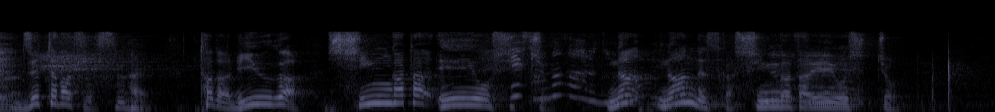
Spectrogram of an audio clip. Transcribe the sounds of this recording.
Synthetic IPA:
ze̞t̪ːajbat͡sɨd̪e̞sɨ̥hai | t̪ad̪aɾʲijɯ̟ːɡaɕĩŋɡat̪aʔe̞ːjo̞ːɕi̥t͡ɕt͡ɕːo̰nanãnd̪e̞sɨ̥kaɕĩŋɡat̪ae̞ːjo̞ːɕi̥t͡ɕt͡ɕːo̞̰ːt̪ːe̥

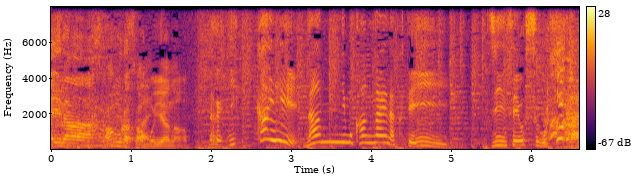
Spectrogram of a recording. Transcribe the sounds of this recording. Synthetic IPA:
inaamɯ̟ɾasãmːoijanã̰nakaikːainãɲːimo̞kãŋɡae̞nakɯ̟̥t̪e̞iː | d͡ʑĩɰ̃se̞ːo̞sɨɡo̞sɨ

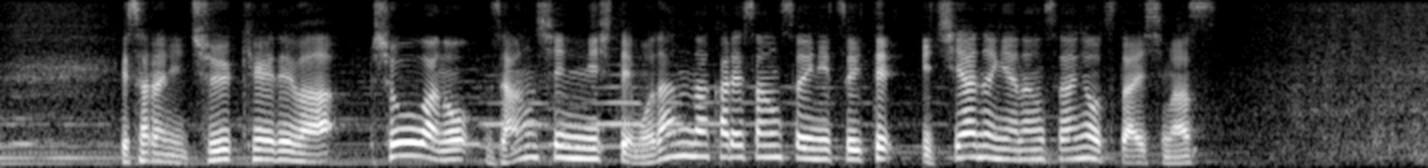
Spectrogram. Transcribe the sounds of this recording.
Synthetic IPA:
esaɾaɲ̟it͡ɕɨːkʲʰe̞ːd̪e̞β̞a | ɕo̞ːβano̞d͡zãɰ̃ɕĩɲ̟ːiɕi̥t̪e̞mo̞d̪ãnːakaɾe̞sãɰ̃sɨːɲ̟it͡sɨit̪e̞it͡ɕianaɡʲianãɰ̃saːɡao̞t͡sɨ̥t̪aeɕimasɨ̥

